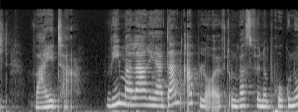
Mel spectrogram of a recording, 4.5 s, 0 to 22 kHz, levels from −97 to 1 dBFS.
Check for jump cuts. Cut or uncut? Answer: uncut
